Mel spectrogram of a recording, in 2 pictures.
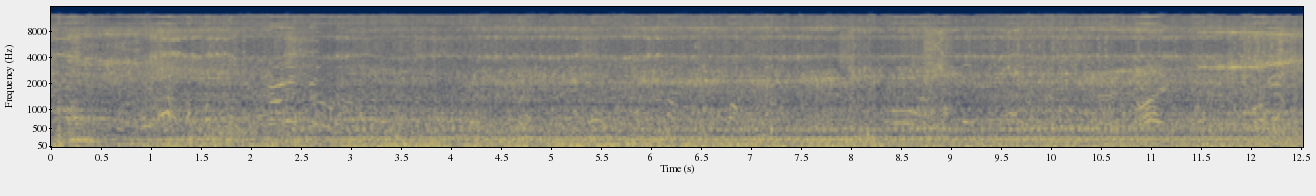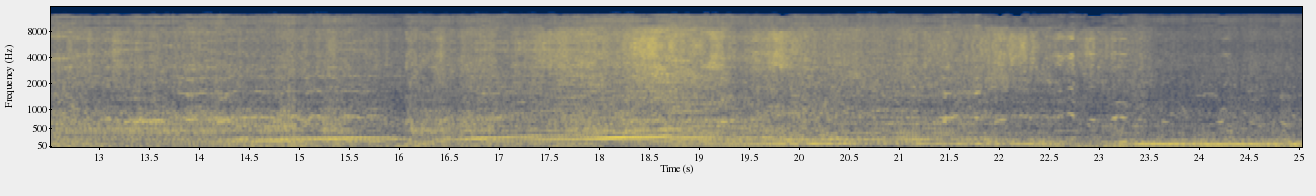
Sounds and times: Speech: 0.0s - 15.0s, 20.7s - 25.0s
Vehicle: 0.0s - 25.0s.

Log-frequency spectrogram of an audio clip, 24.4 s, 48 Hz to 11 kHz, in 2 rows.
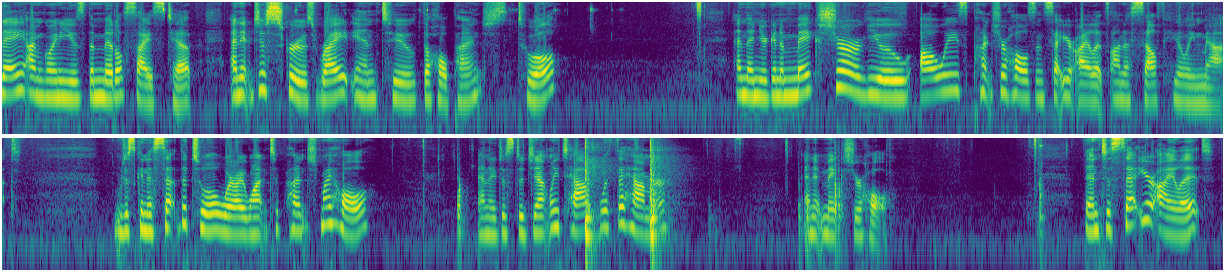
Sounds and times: Speech: 7.4s - 12.4s, 13.4s - 16.0s, 20.2s - 21.2s, 23.1s - 24.4s.

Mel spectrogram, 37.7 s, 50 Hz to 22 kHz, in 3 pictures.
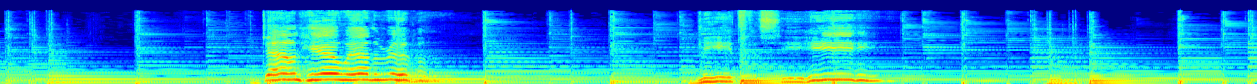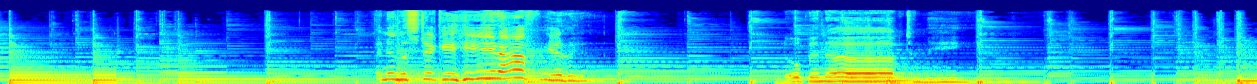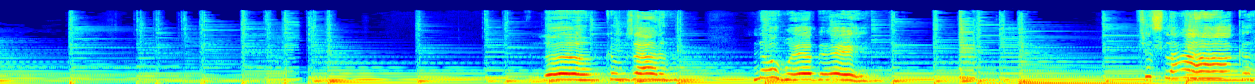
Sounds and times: Music: 0.0s - 37.6s.

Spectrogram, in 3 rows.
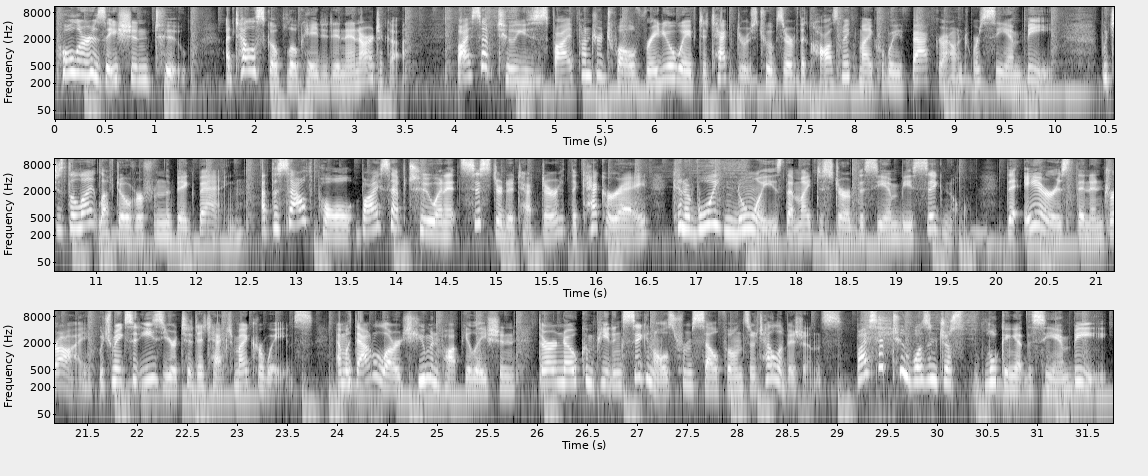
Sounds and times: Music: 0.0s - 31.7s
Speech: 0.0s - 31.7s.

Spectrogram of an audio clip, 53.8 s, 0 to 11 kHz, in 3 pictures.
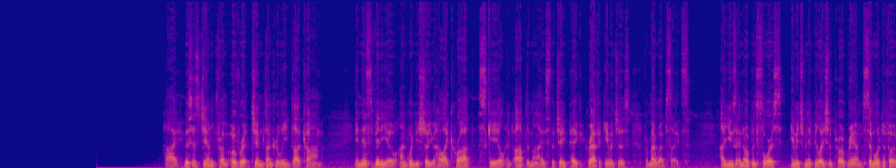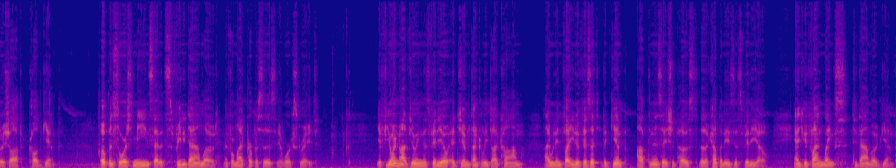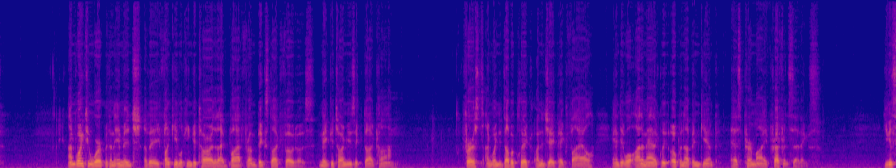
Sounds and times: Speech: 3.3s - 6.5s, 7.1s - 13.8s, 14.4s - 19.2s, 19.9s - 24.3s, 25.4s - 36.0s, 37.0s - 43.9s, 45.0s - 52.3s, 53.5s - 53.7s.

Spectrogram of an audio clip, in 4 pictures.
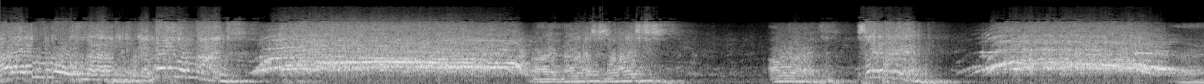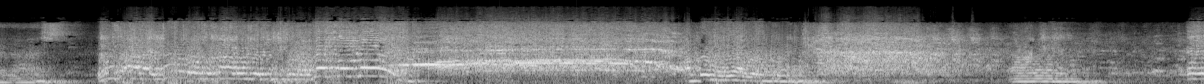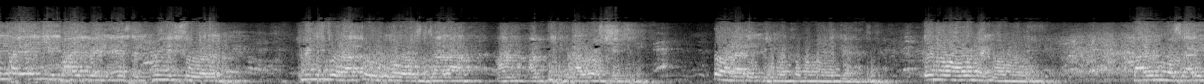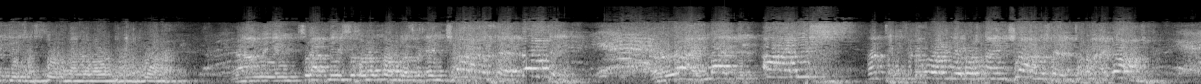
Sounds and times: Speech: 0.0s - 2.5s, 5.3s - 6.9s, 7.7s - 9.4s, 11.7s - 16.1s, 18.9s - 20.1s, 22.1s - 23.1s, 23.9s - 34.6s, 35.4s - 41.9s, 42.6s - 47.8s.

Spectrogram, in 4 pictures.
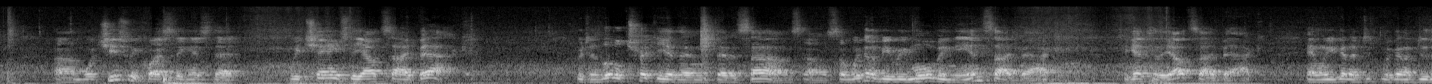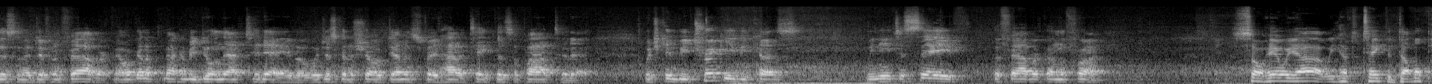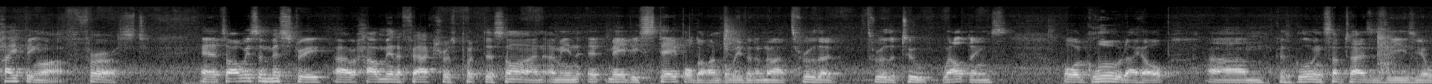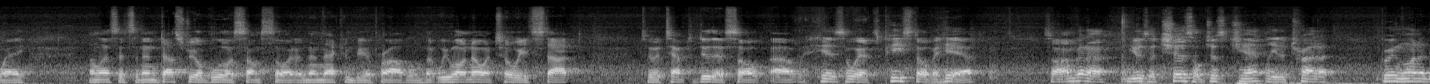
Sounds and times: Speech: 0.5s - 4.8s, 5.8s - 22.4s, 23.0s - 25.6s, 26.6s - 48.8s, 49.4s - 57.2s.

